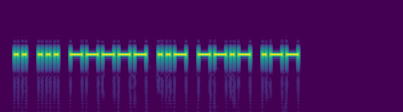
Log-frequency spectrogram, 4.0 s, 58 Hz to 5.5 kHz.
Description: Morse code, heard as a keyed tone, about 30 wpm, 600 Hz. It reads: IS0UQW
